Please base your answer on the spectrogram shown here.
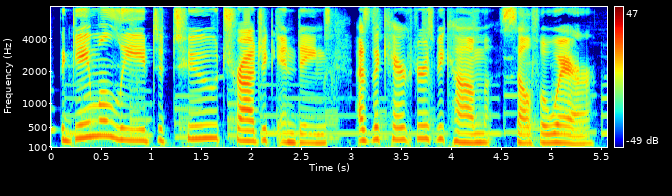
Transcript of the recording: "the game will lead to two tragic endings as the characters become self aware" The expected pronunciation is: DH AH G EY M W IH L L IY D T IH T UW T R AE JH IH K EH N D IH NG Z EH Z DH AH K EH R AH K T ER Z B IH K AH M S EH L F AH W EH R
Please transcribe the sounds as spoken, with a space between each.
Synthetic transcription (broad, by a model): DH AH G EY M W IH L L IY D T IH T UW T R AE JH IH K EH N D IH NG Z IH Z DH AH K EH R AH K T ER Z B IH K AH M S EH L F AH W EH R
